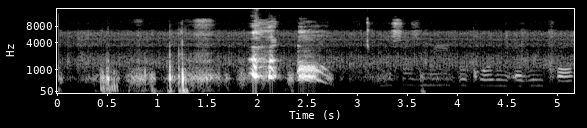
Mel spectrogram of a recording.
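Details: Adult recording own cough: about four short, harsh cough bursts in quick succession, then faint background sounds.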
